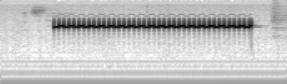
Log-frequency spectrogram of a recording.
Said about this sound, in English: My new home phone ring. And I'm gonna hit the tab button. Button. And I'm gonna hit space to play it.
